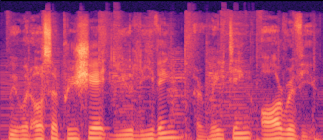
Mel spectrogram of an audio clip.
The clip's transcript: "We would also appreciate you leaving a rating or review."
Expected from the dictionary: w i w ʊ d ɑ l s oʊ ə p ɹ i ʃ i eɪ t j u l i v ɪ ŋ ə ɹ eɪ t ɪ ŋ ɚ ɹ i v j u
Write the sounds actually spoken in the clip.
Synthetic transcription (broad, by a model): w i w ʊ d ɑ l s oʊ ə p ɹ i ʃ i eɪ t j u l i v ɪ ŋ ə ɹ eɪ t ɪ ŋ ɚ ɹ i v j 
